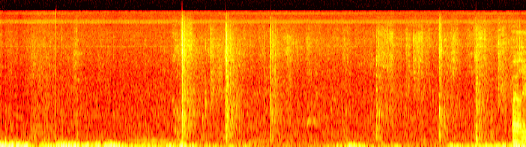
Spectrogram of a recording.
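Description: Sharp knocks of a tennis ball on a clay court: three about a second apart in the middle, then two more near the end, over a low murmur of spectators.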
